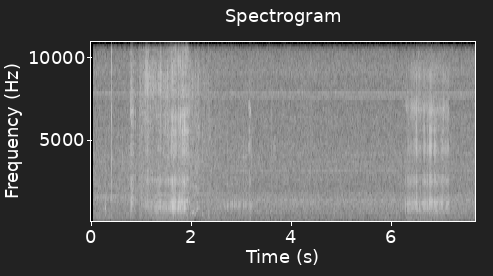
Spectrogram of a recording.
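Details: Pugshire dog snoring while asleep: two noisy, raspy breathing sounds a few seconds apart over steady room hum.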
